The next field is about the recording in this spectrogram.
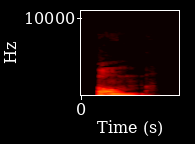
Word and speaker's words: Om: Since in Sanskrit, A and U coalesce in O, the sacred syllable is pronounced and often written Om, spelled O-M. The syllable itself is God as creator, preserver, destroyer.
